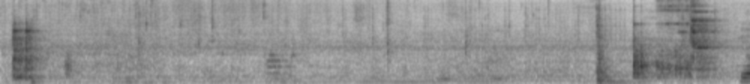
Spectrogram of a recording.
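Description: Cookware clatter and stirring: a spatula working through watery chickpea curry in a nonstick pot, with a sharp clatter at the start and a run of loud knocks against the pot near the end.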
